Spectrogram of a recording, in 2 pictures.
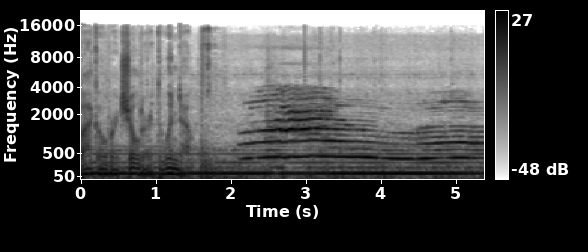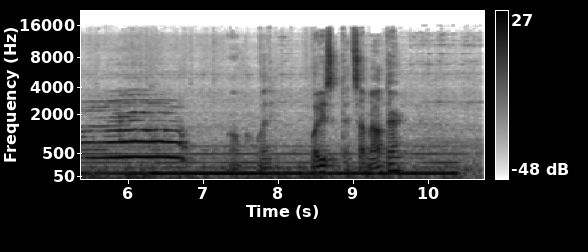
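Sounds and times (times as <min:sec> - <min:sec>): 
steady low hum: 0:00.0 - 0:10.7
speech: 0:00.6 - 0:01.9, 0:08.5 - 0:09.8
cat meowing: 0:02.2 - 0:06.9.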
